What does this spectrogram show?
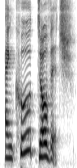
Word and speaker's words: Ankudovich: interesting guest today and I'm going to try the Slavic way to say his name so he'll let me know Alex Encudovich.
